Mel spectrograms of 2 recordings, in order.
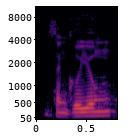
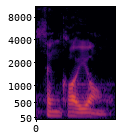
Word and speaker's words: Sengkuyung: Banyak yang bilang Sengkuyung itu Korean software karena dibacanya Sengkoyong.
